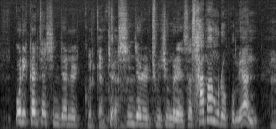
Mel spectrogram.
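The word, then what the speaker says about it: Coricancha: 그래서 여기 꼬리칸차 신전을 중심으로 해서 여기 여기 코리칸차라고 썼는데 코리칸차. 뭐 꼬리깐짜라고 읽어야 돼요. 네. 이 꼬리깐짜 신전을 중심으로 해서 사방으로 보면 뭐 이렇게 산맥들이 있다는 거예요.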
